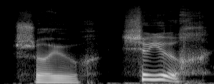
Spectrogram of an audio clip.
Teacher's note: It's a short followed by a long u.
